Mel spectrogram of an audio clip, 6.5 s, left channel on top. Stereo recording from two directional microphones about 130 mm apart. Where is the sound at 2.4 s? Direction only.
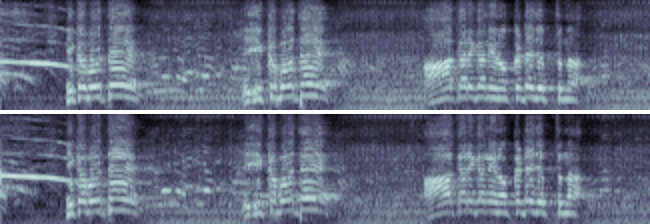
5° right (ahead or behind).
